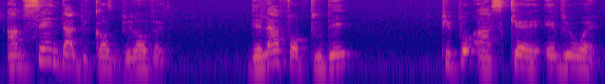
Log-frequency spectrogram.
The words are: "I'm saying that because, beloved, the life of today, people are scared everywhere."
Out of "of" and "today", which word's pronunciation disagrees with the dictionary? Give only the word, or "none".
of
